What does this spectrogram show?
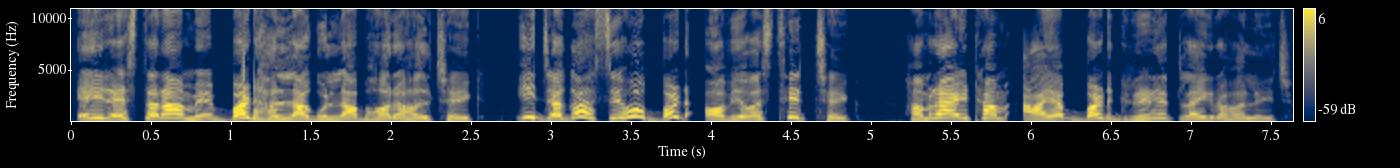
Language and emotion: Maithili, angry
